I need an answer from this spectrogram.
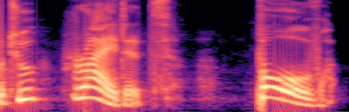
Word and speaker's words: pauvre: Pauvre, A-U. These two letters make the sound O, not O. O. Pauvre, pauvre. V-R-E at the end. But the E, you don't hear it.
